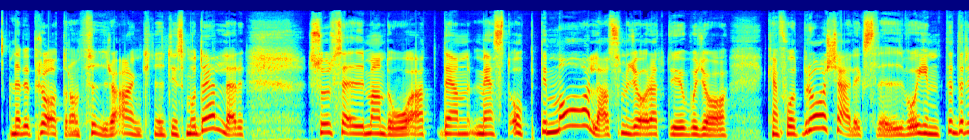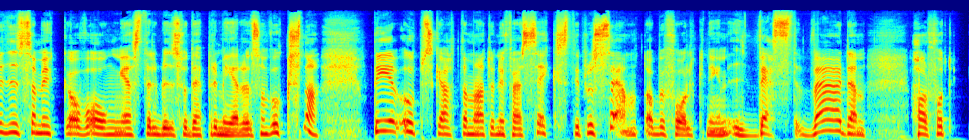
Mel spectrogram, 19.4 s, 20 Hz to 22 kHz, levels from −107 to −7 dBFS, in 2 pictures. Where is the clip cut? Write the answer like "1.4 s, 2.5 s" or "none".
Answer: none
